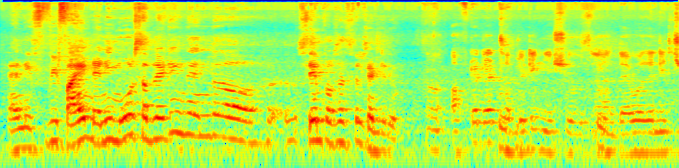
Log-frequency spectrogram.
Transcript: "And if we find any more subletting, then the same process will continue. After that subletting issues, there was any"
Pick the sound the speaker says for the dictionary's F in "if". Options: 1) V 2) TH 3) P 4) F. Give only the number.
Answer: 4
